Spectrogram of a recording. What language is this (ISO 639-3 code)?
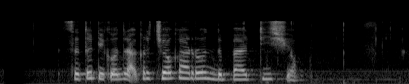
jav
